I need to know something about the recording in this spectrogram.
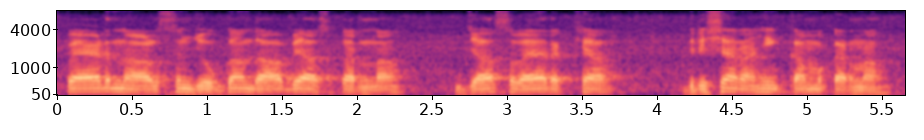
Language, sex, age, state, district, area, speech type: Punjabi, male, 30-45, Punjab, Mansa, rural, spontaneous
